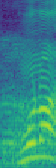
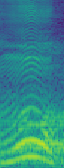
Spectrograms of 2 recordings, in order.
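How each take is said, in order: First: The n is pronounced as a full consonant. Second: The n only nasalizes the vowel. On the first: The speaker calls it wrong. "যদি নুনটা উচ্চারণ তাহলে মুন এরকম বলতাম" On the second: The speaker calls it right. "এখন কি বলতেছি মু"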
